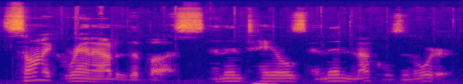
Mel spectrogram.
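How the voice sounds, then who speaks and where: A man co-hosting a podcast, reading a bad fan story aloud in a deadpan, mock-serious way. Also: mid-range voice, brisk, low-quality recording. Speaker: podcast co-host reading a fanfic. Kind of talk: comic dramatic reading.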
